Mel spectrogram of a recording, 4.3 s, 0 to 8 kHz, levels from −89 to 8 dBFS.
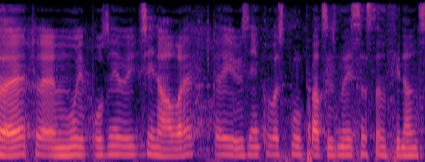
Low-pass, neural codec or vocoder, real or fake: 7.2 kHz; codec, 44.1 kHz, 1.7 kbps, Pupu-Codec; fake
